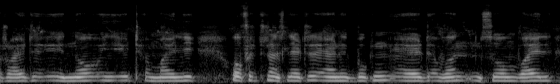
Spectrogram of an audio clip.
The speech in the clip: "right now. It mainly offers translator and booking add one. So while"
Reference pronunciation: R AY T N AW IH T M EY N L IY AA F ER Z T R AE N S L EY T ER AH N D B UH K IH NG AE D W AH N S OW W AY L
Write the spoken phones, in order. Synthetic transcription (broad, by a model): R AY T N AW IH T M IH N L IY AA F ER T R AE N S L EY T ER AH N D B UH K IH NG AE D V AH N S OW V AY L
